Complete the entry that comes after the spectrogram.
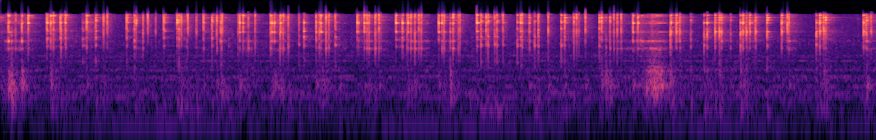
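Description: An empty clear glass tumbler sits upside down on a table and is tapped rapidly with the long matte nails of both hands. About thirty quick, bright clicks follow one another in uneven bursts, each with a short glassy ring over a faint low hum.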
